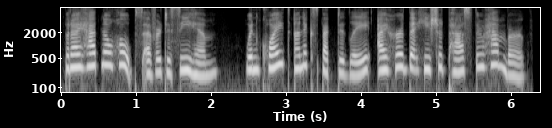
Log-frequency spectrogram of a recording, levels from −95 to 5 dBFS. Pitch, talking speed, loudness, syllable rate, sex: 265 Hz, 190 wpm, -17 LUFS, 4.9 syllables/s, female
